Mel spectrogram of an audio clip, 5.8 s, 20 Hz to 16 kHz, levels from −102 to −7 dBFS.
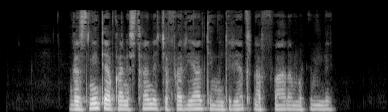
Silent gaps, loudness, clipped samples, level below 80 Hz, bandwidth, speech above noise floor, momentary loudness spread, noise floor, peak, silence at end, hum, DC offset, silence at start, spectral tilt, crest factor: none; -29 LUFS; under 0.1%; -70 dBFS; 11.5 kHz; 54 dB; 13 LU; -82 dBFS; -8 dBFS; 0.85 s; none; under 0.1%; 1.05 s; -6.5 dB/octave; 22 dB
